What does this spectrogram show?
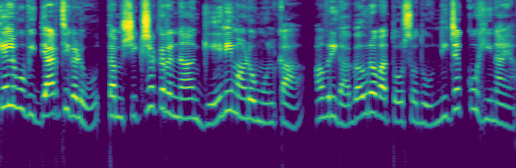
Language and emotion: Kannada, disgusted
